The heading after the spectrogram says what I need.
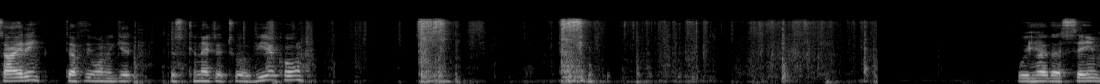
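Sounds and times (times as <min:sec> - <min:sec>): strap ripping free: 0:04.2 - 0:04.6, 0:05.6 - 0:06.0
plastic bag crinkling: 0:05.6 - 0:08.8.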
